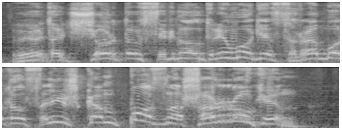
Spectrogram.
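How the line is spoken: Roaring. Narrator (Russian): проревел Ульрах Брантон

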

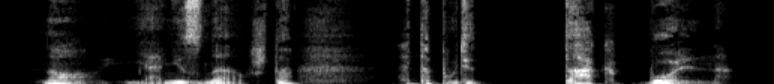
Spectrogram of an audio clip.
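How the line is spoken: Whispering. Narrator (Russian): прошептал он

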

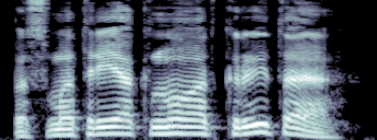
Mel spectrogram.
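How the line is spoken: Shout. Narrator (Russian): крикнул Рон Пуласки

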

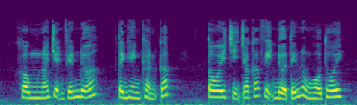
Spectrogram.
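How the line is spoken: Stern. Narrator (Vietnamese): Giáo sư Lương nghiêm nghị nói

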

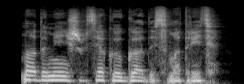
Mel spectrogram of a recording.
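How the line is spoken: Muttered again. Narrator (Russian): снова пробормотал Игорь

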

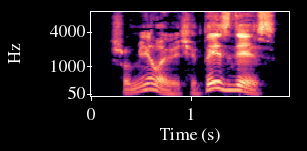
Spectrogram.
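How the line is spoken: Joyful exclamation. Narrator (Russian): воскликнул обрадованно комендант

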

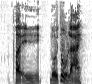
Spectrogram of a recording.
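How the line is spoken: Slightly hesitant. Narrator (Vietnamese): Mạc Kính Nam hơi ngập ngừng

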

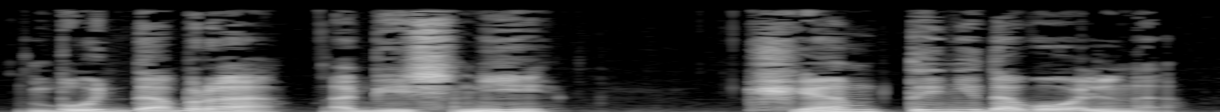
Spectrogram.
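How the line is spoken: Heartfelt, earnest. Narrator (Russian): спросил Гранд-Корт самым проникновенным голосом, на какой был способен

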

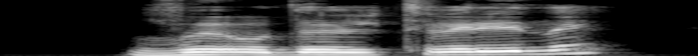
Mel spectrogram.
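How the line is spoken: Sarcastic question. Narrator (Russian): язвительно поинтересовалась она

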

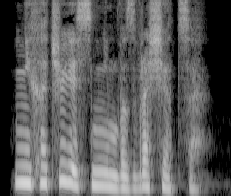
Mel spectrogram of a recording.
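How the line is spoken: Tired. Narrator (Russian): устало сказала Аня

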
